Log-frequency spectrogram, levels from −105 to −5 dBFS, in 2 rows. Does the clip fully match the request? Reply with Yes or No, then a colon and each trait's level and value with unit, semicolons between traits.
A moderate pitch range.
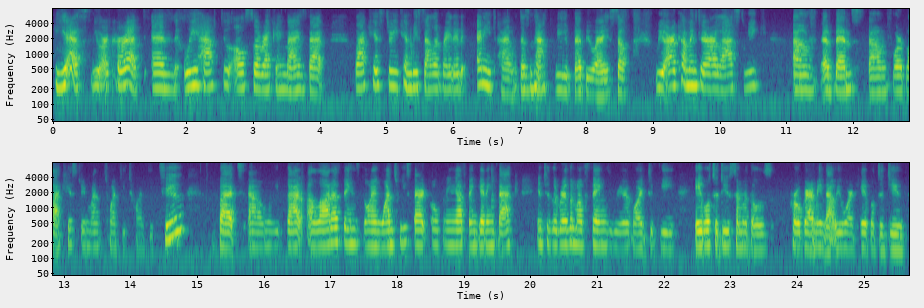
Yes: average, 3.3 semitones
